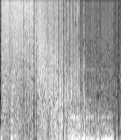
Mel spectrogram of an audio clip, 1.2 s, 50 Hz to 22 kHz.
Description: Door Metal Slam 01
Door Metal Slam 01.wav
